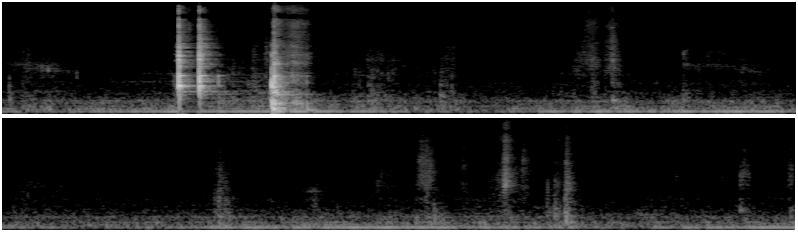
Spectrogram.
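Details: A quiet indoor room with a few sharp clinks and taps, with no animal voice heard.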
